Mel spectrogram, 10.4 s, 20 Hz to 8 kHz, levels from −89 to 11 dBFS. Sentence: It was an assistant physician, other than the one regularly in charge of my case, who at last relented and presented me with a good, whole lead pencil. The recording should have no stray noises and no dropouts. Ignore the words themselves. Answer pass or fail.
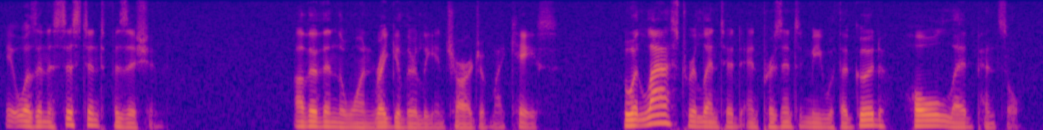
pass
